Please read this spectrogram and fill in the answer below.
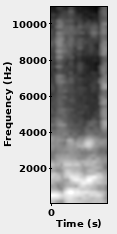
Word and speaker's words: cation: negative ions and cations now some people say occasions cations I prefer cations because it's that way you're pronouncing the ion part so cations we've got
